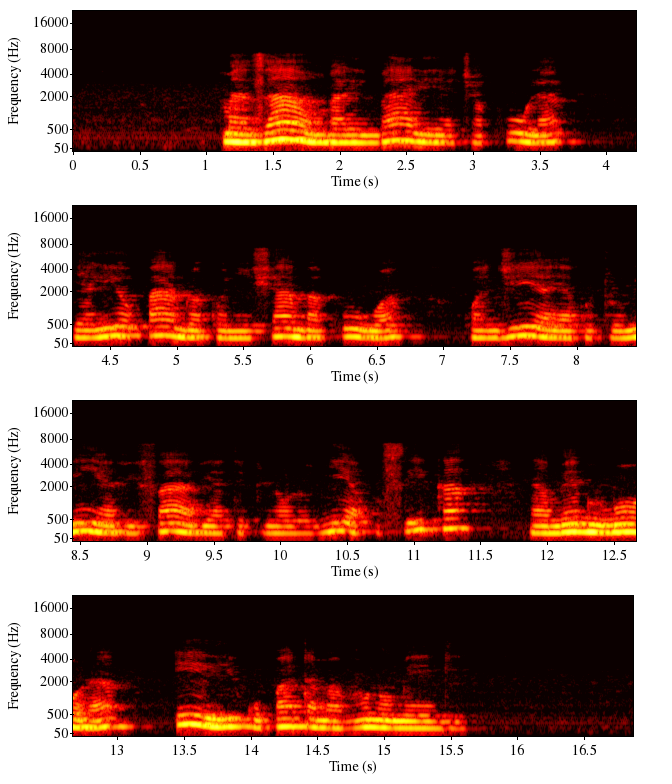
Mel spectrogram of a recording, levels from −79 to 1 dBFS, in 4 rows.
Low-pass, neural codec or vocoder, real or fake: 7.2 kHz; none; real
